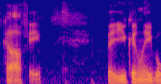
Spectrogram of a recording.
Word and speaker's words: Ko-fi: uh our coffee now ko-fi I guess that's pronounced coffee but you can leave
